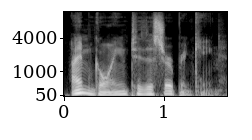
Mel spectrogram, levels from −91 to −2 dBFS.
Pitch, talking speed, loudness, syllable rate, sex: 95 Hz, 255 wpm, -19 LUFS, 5.5 syllables/s, male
